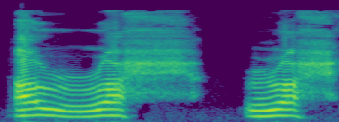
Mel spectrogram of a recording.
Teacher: হলকের মধ্যখান থেকে আপনাকে বাতাস বের করতে হবে চিকন বাতাস বের করে উচ্চারণ করতে হবে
